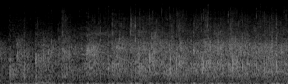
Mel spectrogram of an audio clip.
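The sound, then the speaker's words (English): An audience at a church service claps steadily, a dense wash of many hands patting at once, holding a fairly even loudness for the whole stretch with no voices standing out. “Don't clap. We're not done.”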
